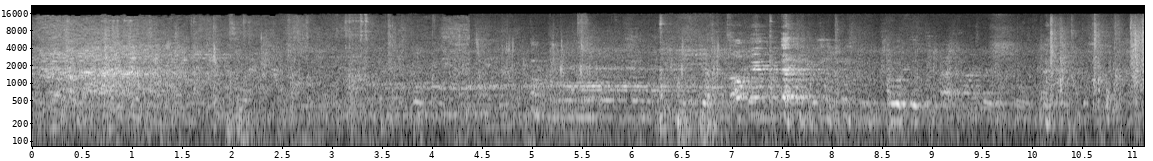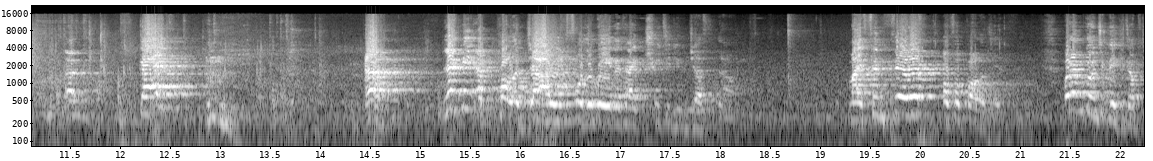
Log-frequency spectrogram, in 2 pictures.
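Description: A man speaks loudly and with animation in an echoing hall.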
